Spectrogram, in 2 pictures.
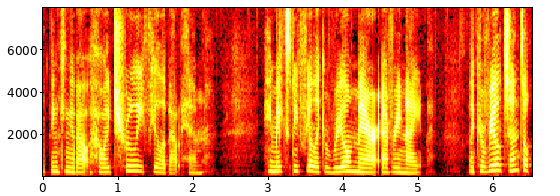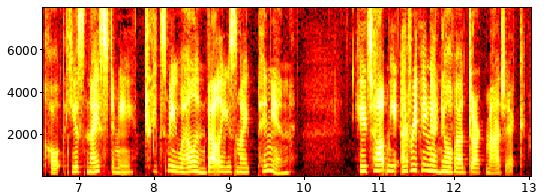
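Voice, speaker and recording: A woman's voice: a little high, fairly bright tone, no room sound, clean studio sound. A woman reading fan fiction as first-person story narration, in character as a proud pony queen.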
